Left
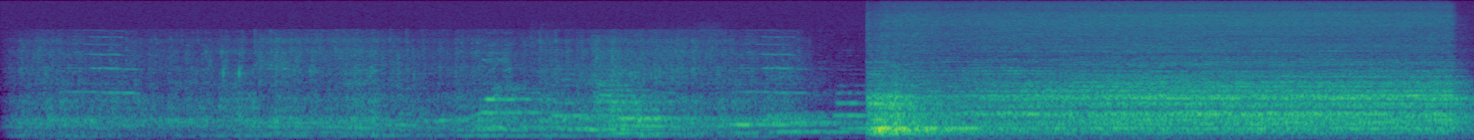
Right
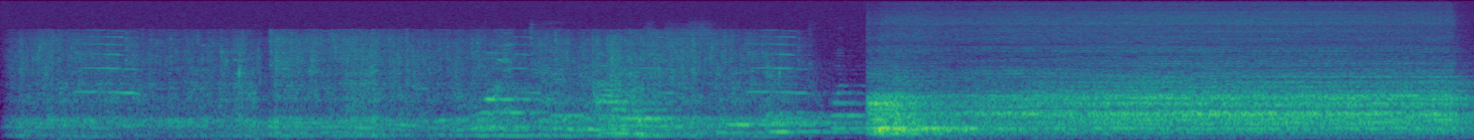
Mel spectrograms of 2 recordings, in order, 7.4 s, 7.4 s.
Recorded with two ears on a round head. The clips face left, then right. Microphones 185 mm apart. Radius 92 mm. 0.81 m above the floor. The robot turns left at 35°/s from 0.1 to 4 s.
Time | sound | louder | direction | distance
2.3 | a woman speaking | right 1 dB | 30° right | 6.5 m
4.3 | a toilet flushing | left 2 dB | 20° left (ahead or behind) | 1.3 m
